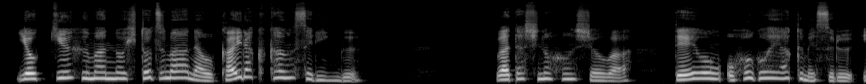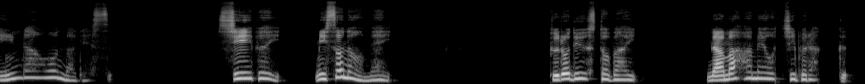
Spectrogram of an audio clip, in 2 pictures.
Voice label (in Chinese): 標題朗讀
